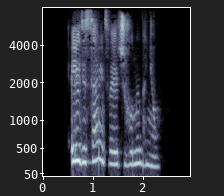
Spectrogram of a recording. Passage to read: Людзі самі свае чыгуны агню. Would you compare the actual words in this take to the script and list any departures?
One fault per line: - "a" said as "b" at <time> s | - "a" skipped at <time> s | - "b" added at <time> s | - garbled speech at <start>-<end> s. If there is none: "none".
none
